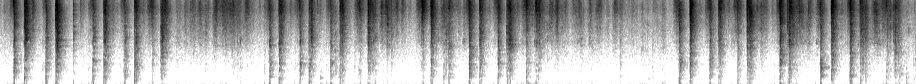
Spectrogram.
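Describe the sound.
A deck of cards being shuffled and drawn for an Aries card reading: several long bursts of rapid, crisp snapping and riffling, separated by short quieter pauses.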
